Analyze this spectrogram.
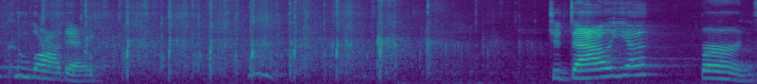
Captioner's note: audience applauding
